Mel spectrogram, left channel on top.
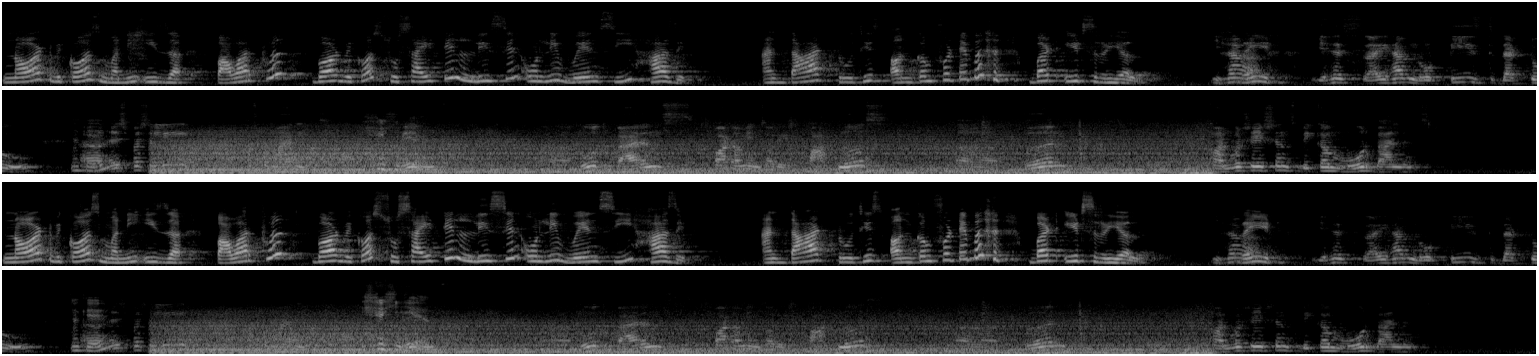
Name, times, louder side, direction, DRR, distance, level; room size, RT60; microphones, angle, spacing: voice 1, 0.0-1.9 2.2-6.8 7.6-11.4 12.3-12.7 16.0-16.5 18.9-19.6, right 3 dB, 70° right, 1.2 m, -33 dB
voice 2, 12.1-12.6 13.1-15.7 16.1-17.3 17.8-18.5 19.3-19.7 20.6-24.2 24.9-26.0 27.4-29.5, left 3 dB, 55° left, 1.0 m, -38 dB
sound 1, 16.8-27.5, left 1 dB, 20° left, 0.9 m, -36 dB
29.5 x 18.5 x 8.0 m
head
